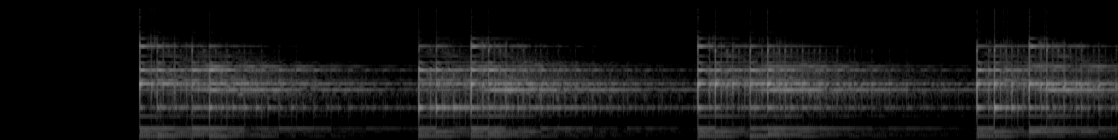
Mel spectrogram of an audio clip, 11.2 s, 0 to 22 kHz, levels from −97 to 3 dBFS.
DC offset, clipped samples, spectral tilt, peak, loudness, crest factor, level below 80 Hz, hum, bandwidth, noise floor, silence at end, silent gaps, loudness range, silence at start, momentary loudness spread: under 0.1%; under 0.1%; 0.5 dB/octave; -26 dBFS; -47 LUFS; 24 dB; under -90 dBFS; none; 16 kHz; under -90 dBFS; 0 s; none; 2 LU; 1.4 s; 19 LU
